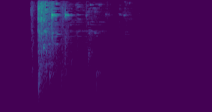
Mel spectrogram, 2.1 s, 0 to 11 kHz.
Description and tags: Bottle Smash FF141
1 light, high pitch beer bottle smash, bright, clear sound, hammer, liquid-filled
Bottle-Breaking, light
